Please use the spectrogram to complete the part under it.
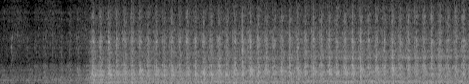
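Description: A lathe spins with a steady whir.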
